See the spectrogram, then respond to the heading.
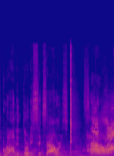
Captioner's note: slapping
